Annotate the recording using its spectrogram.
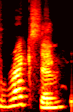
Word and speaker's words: Wrecsam: Pronounce this Welsh word for me. I'll spell it out for you. WRECSAM. – Is that Wrexham? – It's Wrexham in Welsh.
